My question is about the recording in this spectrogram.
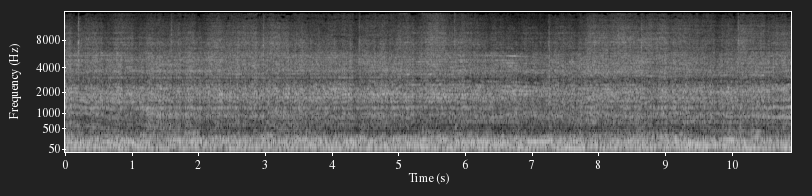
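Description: Heavy hardcore band playing live, with distorted electric guitars and drums, loud and dense without a break, heard from within the crowd through a phone's microphone.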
